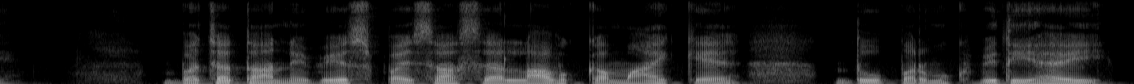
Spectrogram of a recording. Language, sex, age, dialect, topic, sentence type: Magahi, male, 60-100, Western, banking, statement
